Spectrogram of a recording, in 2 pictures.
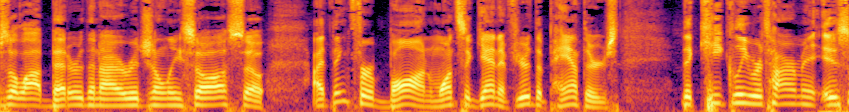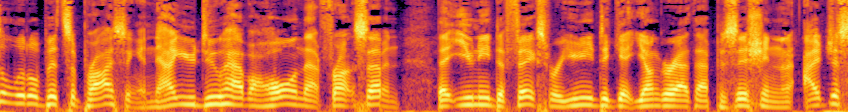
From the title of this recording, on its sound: Live from Radio Row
